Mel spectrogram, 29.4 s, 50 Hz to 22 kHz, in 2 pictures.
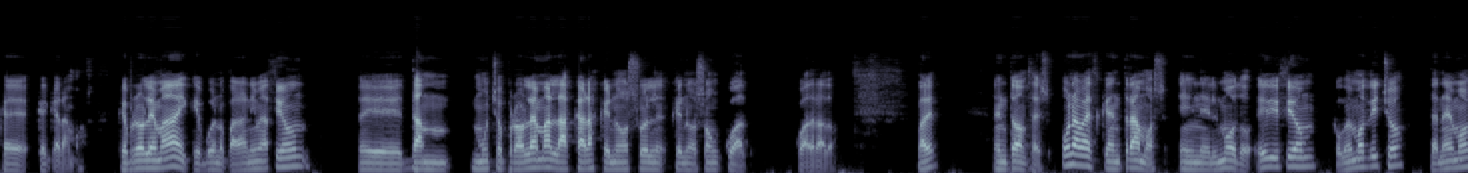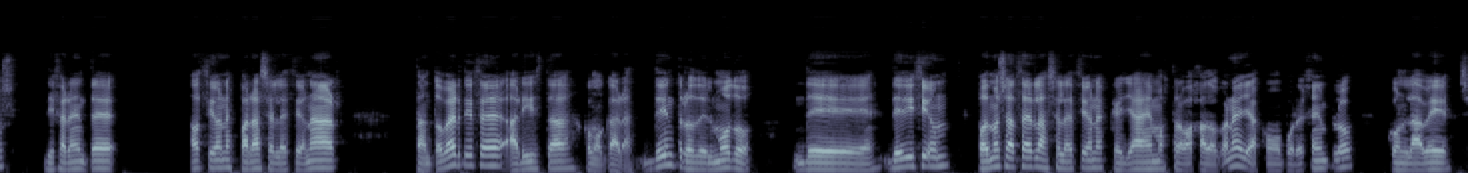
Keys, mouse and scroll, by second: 4.0 Tab, 5.8 right click, 6.2 Tab, 14.3 ctrl+Tab, 14.9 click, 15.8 right click, 28.2 b, 28.7 click.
